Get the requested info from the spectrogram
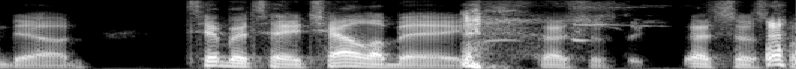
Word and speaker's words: Timothée Chalamet: featuring Taylor Russell and Timothée Chalamet. I think I said that right. – Let's say it that way. – Timothée Chalamet? – Yeah, I guess that's right.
